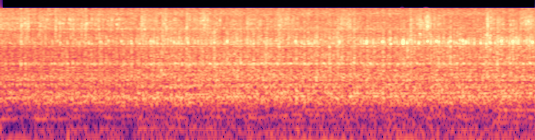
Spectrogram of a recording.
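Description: A continuous rapid rattling sound effect, like a very fast ticking, played steadily as quiz thinking-time while the question is on screen.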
